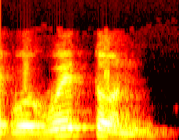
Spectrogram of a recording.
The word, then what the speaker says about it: huehueton: Dice huehuetocan con N, proviene de huehueton, se pronuncia huehueto, nos aclara, y se forma así huehuetocan, lugar de viejecillos.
